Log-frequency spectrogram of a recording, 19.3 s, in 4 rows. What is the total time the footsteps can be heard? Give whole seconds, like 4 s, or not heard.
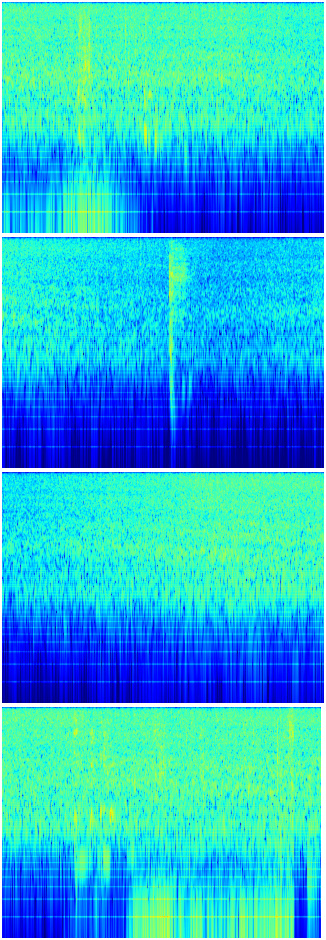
5 s.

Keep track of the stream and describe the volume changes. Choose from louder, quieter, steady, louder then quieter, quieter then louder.
quieter then louder.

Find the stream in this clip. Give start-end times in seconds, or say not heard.
0.0-19.2.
